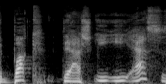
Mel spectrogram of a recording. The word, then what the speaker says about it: Buc-ee's: And by the way, Buck-EES, is that right? – B-U-C-E-E-S. – Yes, B-U-C-E-E-S. Yeah.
